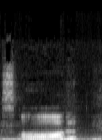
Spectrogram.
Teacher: जुबान की नोक और ऊपर नीचे के दोनों दांत ये जब आपस में मिले तो इससे स्द अदा होता है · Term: सीटी वाले हरूफ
